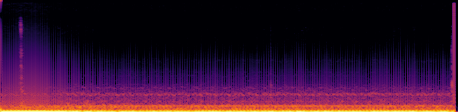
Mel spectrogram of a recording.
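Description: A Fiat car engine idles steadily at close range, a low continuous rumble with even tone throughout and no voices over it.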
